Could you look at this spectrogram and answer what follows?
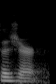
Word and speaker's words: Azure: or Azure I guess where I'm from I'll say Azure but it could be I think the official pronunciation is aure so a little bit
